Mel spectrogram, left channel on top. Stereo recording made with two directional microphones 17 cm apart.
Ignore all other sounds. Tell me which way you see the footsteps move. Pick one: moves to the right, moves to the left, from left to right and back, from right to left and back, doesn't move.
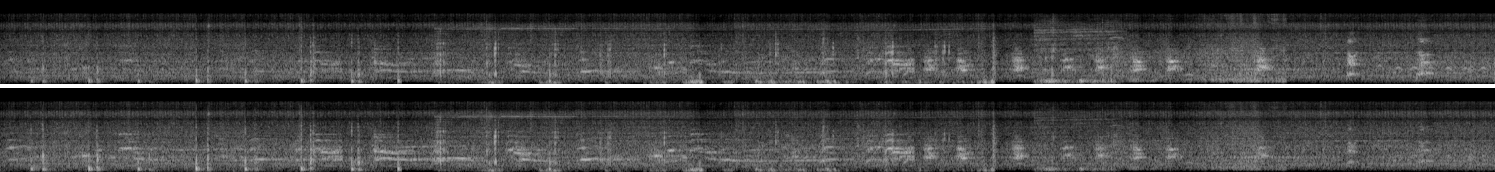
moves to the left.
